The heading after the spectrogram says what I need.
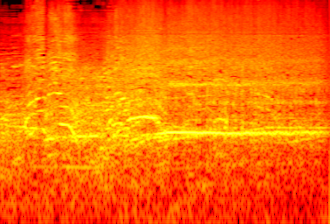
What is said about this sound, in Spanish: Gritan con euforia, como si con sus gritos quisieran darle músculo al luchador para hacerlo ganar ante las trampas de los rudos. Es la porra que ve la lucha de pie, sin comodidades, en donde la multitud arropa y la individualidad se diluye.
